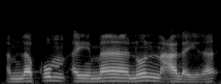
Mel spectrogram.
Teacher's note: إظهار حلقي لوقوع العين بعد النون الساكنة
